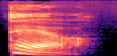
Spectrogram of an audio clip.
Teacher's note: We have to pronounce E and A separately, not together like in English.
